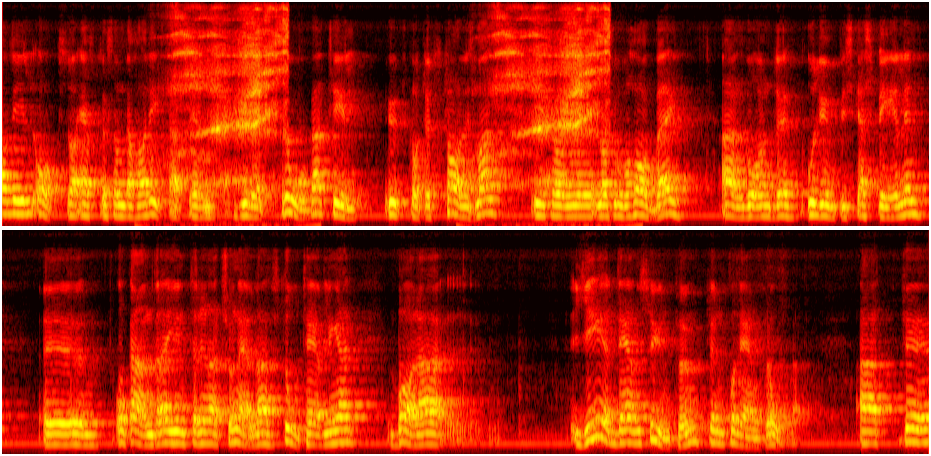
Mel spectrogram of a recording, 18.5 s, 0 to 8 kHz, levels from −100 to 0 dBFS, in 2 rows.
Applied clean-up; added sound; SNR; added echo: none; Cutlery, silverware; 5 dB; reverberation time 0.7 s.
